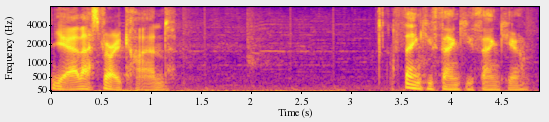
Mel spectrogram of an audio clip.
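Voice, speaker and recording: Guy in his 40s, very deep voice, rambly casual stream chat, faint music behind. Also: takes it slowly, creaky, fairly bright tone. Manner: chatty, rambling, thanks viewers by name. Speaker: livestream host. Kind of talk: casual chat with live viewers.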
